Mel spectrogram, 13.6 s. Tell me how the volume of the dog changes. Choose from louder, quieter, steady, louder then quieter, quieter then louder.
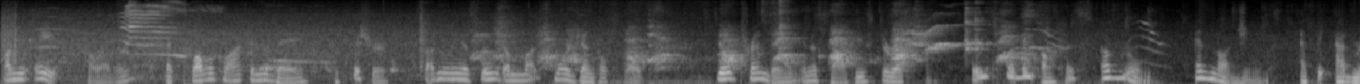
louder.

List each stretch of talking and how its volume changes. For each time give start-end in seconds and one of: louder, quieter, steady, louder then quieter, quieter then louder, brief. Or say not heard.
0.0-13.5 steady.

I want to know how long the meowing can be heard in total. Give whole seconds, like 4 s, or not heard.
5 s.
